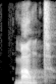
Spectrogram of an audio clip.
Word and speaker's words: Mount: But Mount rhymes with Count.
